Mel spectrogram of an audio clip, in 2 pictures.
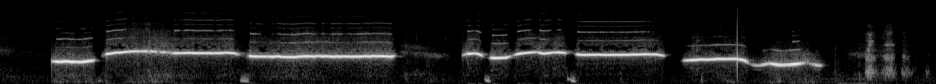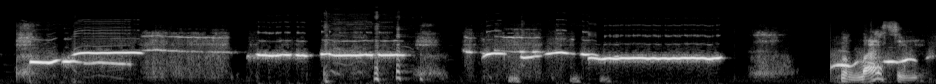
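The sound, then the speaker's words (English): Someone whistles a melodic tune, clear sustained notes in phrases with brief pauses and audible breaths between them, no talking. “How about I used to whistle that while waiting in line for Brahms, and people would just stare at us, and the whole point was to whistle all the way through without laughing, which was always very difficult.”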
